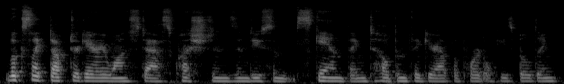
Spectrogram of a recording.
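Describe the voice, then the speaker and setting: A woman's voice: low voice, flat delivery, normal speed, close to an everyday voice. A woman voicing a resolute, reassuring young male hero in a read-aloud story. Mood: casual.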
